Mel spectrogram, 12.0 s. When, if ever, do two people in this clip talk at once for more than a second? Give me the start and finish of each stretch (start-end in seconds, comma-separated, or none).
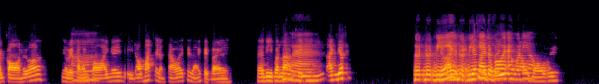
8.7-10.7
